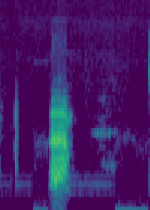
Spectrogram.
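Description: A man's short, croaky hesitation sound, just under a second in, over a faint steady hum that stops about three-quarters of the way through.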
